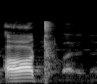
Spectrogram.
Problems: constant background noise, continuous background conversations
